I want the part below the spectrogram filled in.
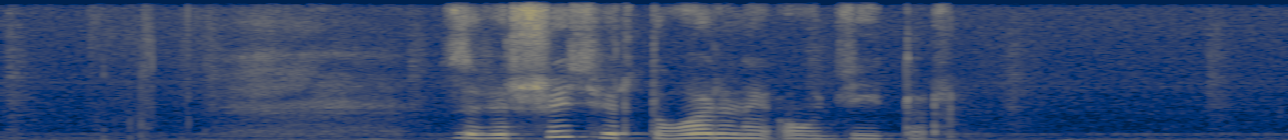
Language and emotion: Russian, sad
